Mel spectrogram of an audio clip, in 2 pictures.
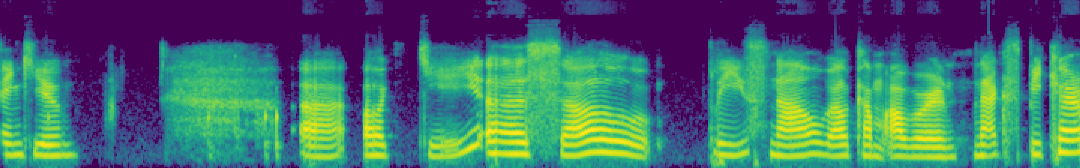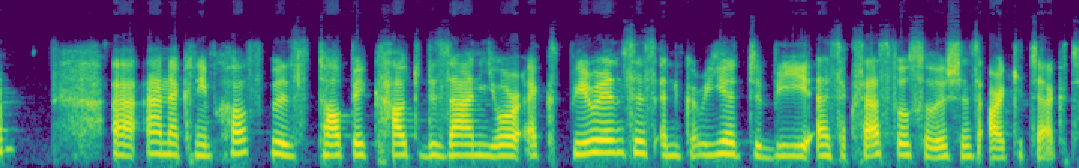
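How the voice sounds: A woman speaks at a fairly slow pace and medium pitch, her fairly bright tone moving with ordinary pitch variation in a dry, close sound with no echo.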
